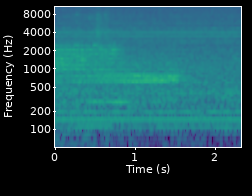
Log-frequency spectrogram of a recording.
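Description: Steady low electrical hum, with a faint voice in the background.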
